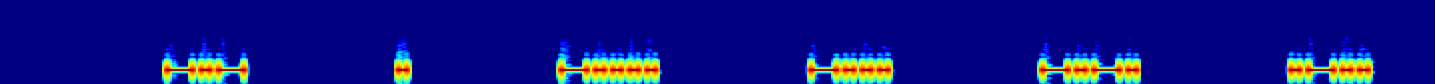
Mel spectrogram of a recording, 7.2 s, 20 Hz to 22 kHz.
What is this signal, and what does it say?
Morse code, heard as a keyed tone, about 27 wpm, spaced as for 10 wpm, 700 Hz. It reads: KE6BCL
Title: USA Call Signs - 6x Character Spacing - 28wpm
